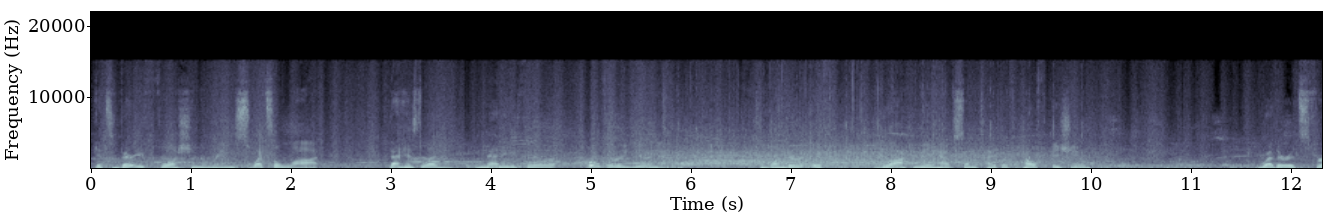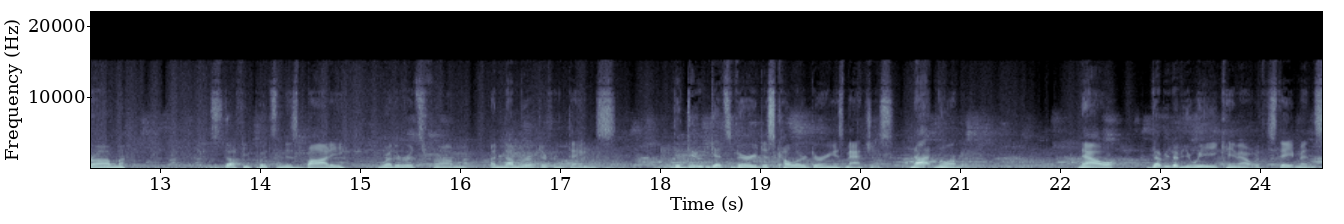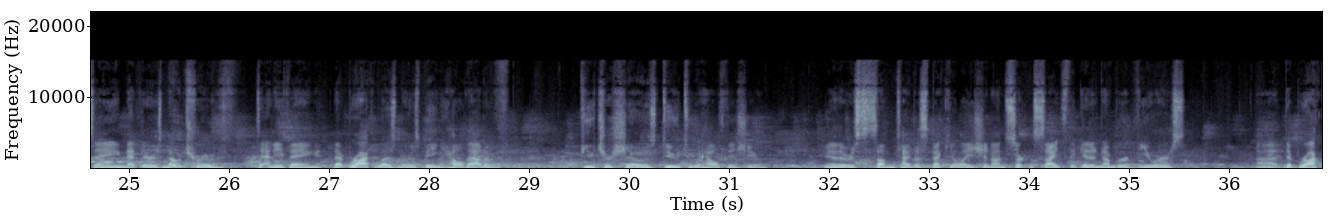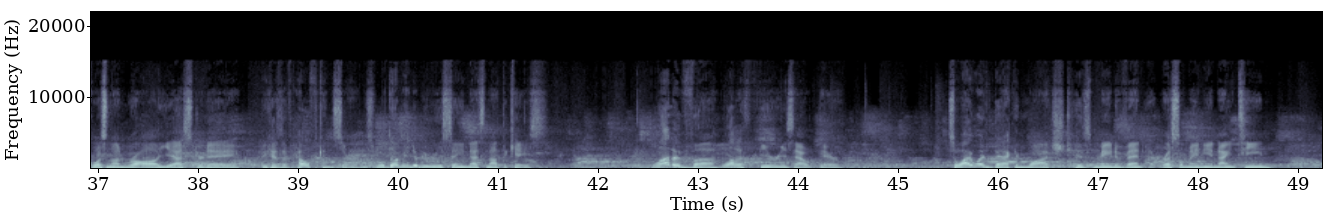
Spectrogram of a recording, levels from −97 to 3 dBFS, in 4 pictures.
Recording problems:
chatter from many people; loud; throughout; 9 dB below the speech

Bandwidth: 15 kHz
